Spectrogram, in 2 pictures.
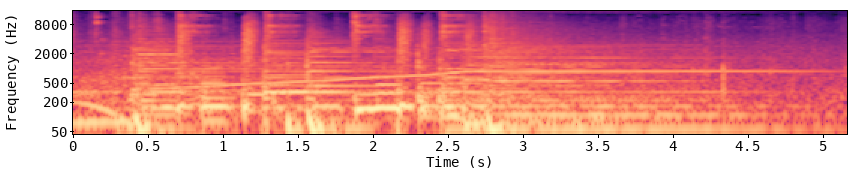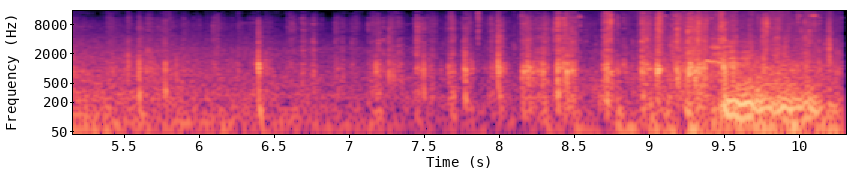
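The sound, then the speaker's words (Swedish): A horse whinnies loudly, its rising neigh ringing out over the first few seconds, followed by a steady clip-clop of hooves that continues rhythmically to the end. “Hästen. Ja. Mm. Den här förindustriella hjälten som kunde göra allt möjligt.”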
